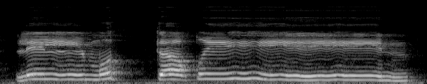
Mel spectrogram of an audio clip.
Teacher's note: تا کو اس والے لام کے ساتھ ملا کر سختی کے ساتھ جمع کر پڑھیں گے۔ للمتقین قاف کو موٹا پڑھیں گے، قاف کو یا کے ساتھ ملا کر ایک الف کے مقدار کھینچیں گے، آخر میں نون ساکن ہے۔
